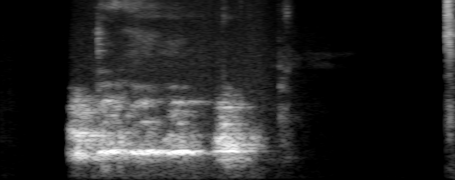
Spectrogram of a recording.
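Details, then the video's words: Vocal female Siberian Husky named Mila complaining while being bathed at a grooming salon: a long, harmonically rich, wavering moan, a brief break, then a shorter matching moan and a small yip-like tail, with a sharp knock at the end. "Talking Husky FURNADO Bath and Blowout"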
